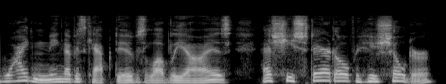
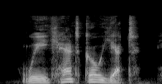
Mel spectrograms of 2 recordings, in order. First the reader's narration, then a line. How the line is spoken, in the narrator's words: he grunted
